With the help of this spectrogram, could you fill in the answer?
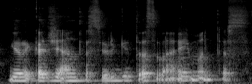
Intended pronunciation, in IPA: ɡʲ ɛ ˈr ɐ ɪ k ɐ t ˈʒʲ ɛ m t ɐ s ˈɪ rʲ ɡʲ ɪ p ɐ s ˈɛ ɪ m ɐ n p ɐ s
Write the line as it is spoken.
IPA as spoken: ɡʲ ɛ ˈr ɐ ɪ k ɐ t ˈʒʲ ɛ n t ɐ s ˈɪ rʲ ɡʲ ɪ t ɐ s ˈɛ ɪ m ɐ n t ɐ s

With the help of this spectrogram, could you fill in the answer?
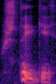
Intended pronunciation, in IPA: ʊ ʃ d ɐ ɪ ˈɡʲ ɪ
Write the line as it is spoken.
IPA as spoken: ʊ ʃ t ɐ ɪ ˈɡʲ ɪ

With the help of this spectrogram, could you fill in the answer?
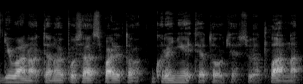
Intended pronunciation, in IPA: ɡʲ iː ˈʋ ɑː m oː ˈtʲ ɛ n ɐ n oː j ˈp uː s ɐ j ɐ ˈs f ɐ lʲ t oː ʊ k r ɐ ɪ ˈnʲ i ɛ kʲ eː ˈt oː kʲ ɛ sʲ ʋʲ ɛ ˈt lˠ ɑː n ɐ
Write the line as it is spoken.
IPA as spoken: ɡʲ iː ˈʋ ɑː n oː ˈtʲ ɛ n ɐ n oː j ˈp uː s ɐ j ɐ ˈs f ɐ lʲ t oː ʊ k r ɐ ɪ ˈnʲ i ɛ tʲ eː ˈt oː kʲ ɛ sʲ ʋʲ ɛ ˈt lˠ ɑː n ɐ

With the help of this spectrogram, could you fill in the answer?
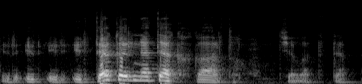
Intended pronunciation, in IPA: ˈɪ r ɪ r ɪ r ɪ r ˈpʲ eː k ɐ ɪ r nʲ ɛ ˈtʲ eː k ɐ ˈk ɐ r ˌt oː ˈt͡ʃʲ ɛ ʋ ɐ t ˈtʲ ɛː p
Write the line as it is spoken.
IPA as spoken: ˈɪ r ɪ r ɪ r ɪ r ˈtʲ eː k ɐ ɪ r nʲ ɛ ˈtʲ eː k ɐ ˈk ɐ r ˌt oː ˈt͡ʃʲ ɛ ʋ ɐ t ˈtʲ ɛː p

